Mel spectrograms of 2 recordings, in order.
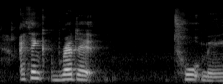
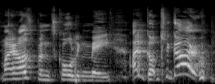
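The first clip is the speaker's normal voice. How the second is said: mock excuse; 8 dB louder than usual. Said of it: "be like".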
